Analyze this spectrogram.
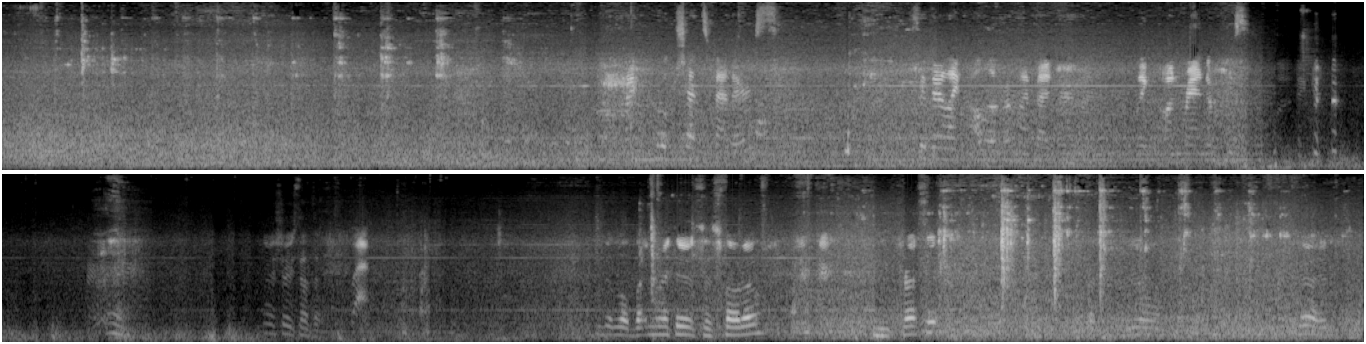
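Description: A train rumbles and clatters past nearby.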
